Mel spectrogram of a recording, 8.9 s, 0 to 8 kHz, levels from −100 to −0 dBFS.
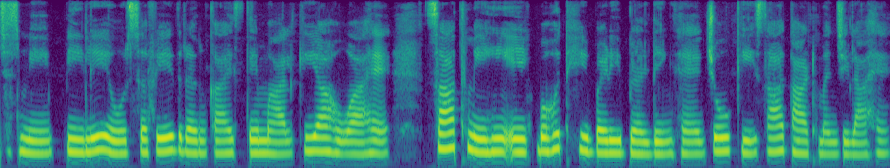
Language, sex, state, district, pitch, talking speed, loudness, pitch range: Hindi, female, Goa, North and South Goa, 185 Hz, 160 wpm, -16 LUFS, 175-205 Hz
